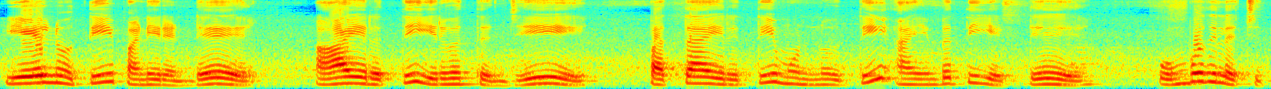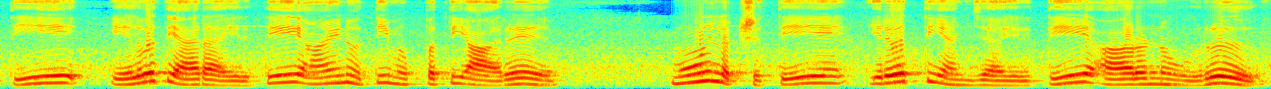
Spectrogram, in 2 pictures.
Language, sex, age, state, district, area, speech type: Tamil, female, 45-60, Tamil Nadu, Dharmapuri, urban, spontaneous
